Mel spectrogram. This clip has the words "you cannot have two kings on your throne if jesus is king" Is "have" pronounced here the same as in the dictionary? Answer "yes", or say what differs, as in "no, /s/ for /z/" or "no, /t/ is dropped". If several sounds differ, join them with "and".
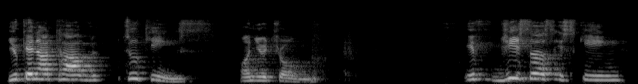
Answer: yes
